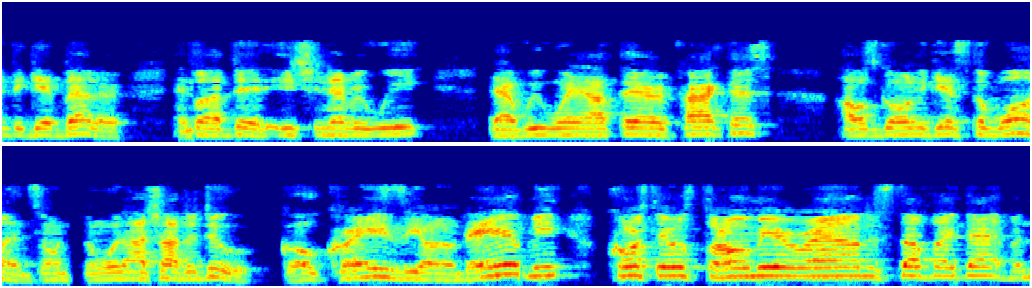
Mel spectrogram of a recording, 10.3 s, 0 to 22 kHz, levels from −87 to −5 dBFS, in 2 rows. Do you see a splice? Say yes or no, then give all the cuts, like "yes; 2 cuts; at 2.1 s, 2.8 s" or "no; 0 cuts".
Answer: yes; 3 cuts; at 0.9 s, 5.5 s, 7.7 s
